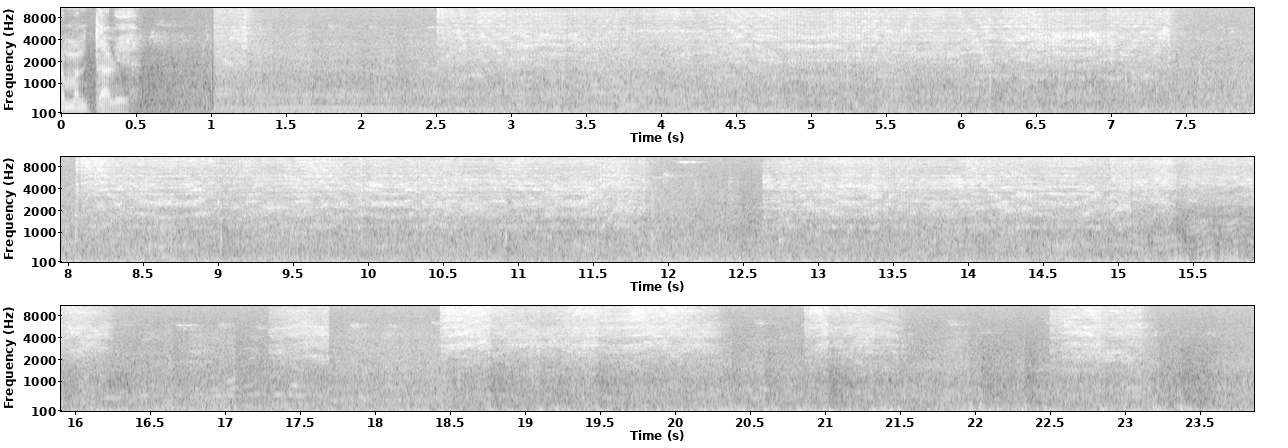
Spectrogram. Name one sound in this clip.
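A grinding wheel hums steadily as it spins.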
